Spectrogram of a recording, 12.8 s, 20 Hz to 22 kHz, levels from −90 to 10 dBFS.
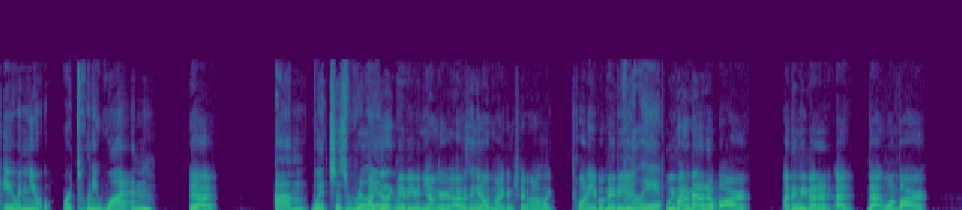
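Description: A short stall from a late packet occurs at 1.63 to 1.75 s. A packet failed to arrive on time and the jitter buffer ran dry, so the receiver held the last stretch of speech for about 100 ms until the packet turned up, then resumed exactly where it had stopped. Nothing is lost, but the sound hangs unnaturally long with a faint buzzy, dipping quality, and everything after it runs 100 ms later.

A jitter buffer speed-up follows from 7.47 to 8.72 s, between "when I was like" and "we might have met". Having built up more audio than its target, the receiver trimmed the backlog by repeatedly cutting out tiny slices a pitch period or so long, removing roughly a tenth of a second in total. The speech plays about 8% faster while keeping its pitch, giving that passage a slightly rushed, hurried delivery.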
